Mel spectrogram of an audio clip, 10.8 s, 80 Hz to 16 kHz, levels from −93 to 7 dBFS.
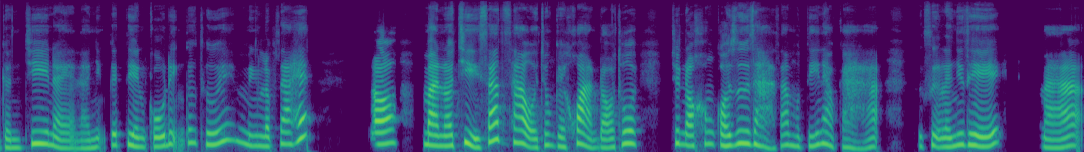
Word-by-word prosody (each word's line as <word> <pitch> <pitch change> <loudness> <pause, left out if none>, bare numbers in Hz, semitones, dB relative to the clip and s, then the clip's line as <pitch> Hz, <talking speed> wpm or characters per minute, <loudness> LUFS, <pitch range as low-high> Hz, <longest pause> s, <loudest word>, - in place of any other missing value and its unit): cần 190 -1 -3
chi 290 +8 +2
này, 185 -6 -2
là 180 +1 -6
những 200 +3 -5
cái 255 - -2
tiền 230 -6 +1
cố 215 +2 +1
định 275 - -4
các 310 -1 -5
thứ 265 -1 0
ấy, 360 +5 -1
mình 260 -7 -4
lập 225 -1 -2
ra 280 -1 -1
hết. 420 +10 +2 0.6
Đó, 280 +2 +6 0.3
mà 255 -2 +6
nó 235 +1 +2
chỉ 240 -4 +3
sát 365 - +3
sao 300 -5 +4
ở 195 - 0
trong 255 +3 -5
cái 220 -2 -1
khoản 215 -2 +2
đó 195 0 -1
thôi 290 +6 +2 0.3
chứ 300 - -2
nó 245 -3 +2
không 280 +3 -7
có 245 -2 +3
dư 290 +3 +3
dả 230 -11 -2
ra 255 - -2
một 235 -3 -3
tí 235 +3 -2
nào 275 -4 -1
cả, 200 -1 -6 0.4
thực 225 - -11
sự 240 -4 -1
là 210 +1 +1
như 250 +5 +1
thế. 255 +1 +3 0.4
Mà 190 -1 -2
á 230 +4 0
245 Hz, 255 wpm, -21 LUFS, 210-280 Hz, 0.6 s, Đó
